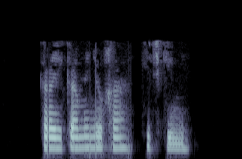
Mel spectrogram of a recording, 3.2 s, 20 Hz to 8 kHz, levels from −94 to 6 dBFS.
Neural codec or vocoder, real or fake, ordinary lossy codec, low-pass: none; real; AAC, 16 kbps; 7.2 kHz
